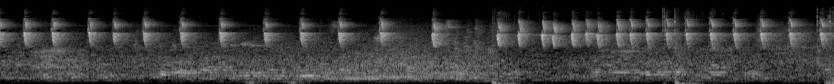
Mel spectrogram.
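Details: Jungle babbler chattering in rapid harsh notes that speed up midway into a denser burst, several notes per second, with a few low thumps in the background.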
